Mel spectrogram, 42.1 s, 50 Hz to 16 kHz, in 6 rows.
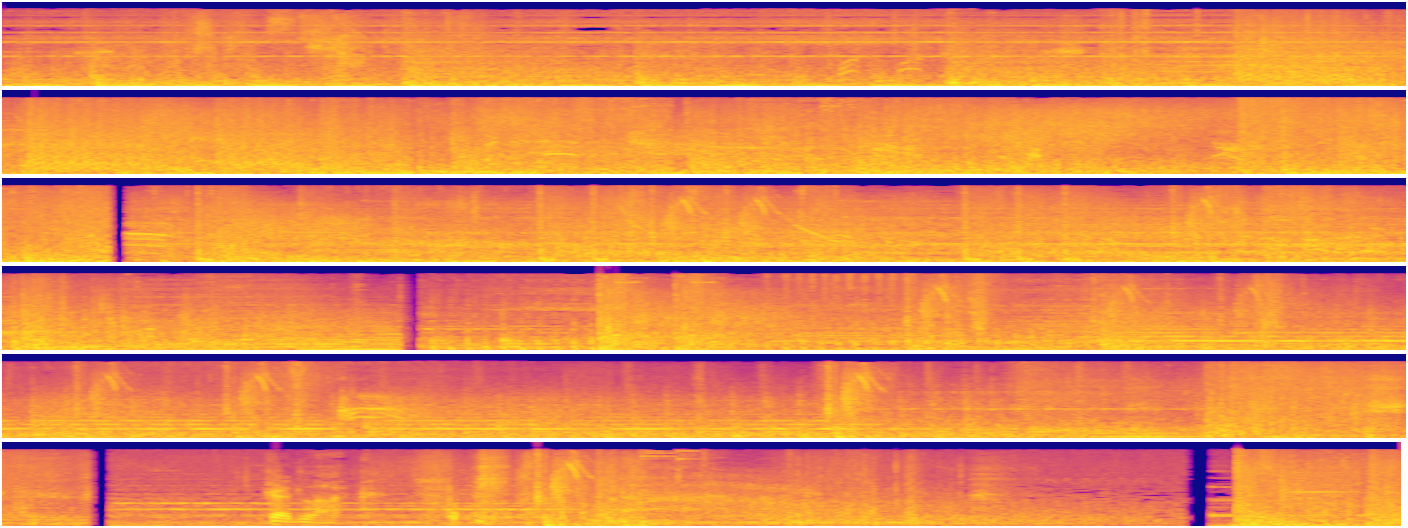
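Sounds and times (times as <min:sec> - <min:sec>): tense dramatic music: 0:00.0 - 0:42.0
rapid gunfire: 0:06.2 - 0:09.7.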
